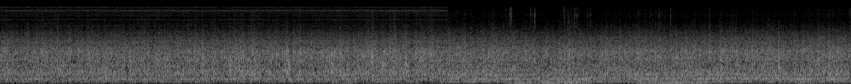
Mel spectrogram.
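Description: Heavy rain drumming steadily on the roof of a small car, heard from inside the cabin.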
